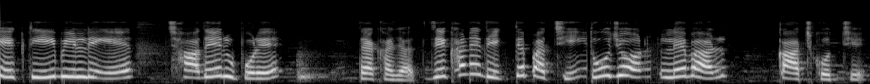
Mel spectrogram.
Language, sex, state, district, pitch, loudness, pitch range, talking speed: Bengali, female, West Bengal, North 24 Parganas, 330 Hz, -15 LUFS, 275-365 Hz, 105 wpm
